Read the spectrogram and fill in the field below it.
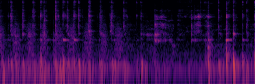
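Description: A fork stirs cocktail sauce for shrimp in a bowl, giving rapid, irregular clinks and scrapes against the dish that continue steadily, close and soft, with no talking.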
